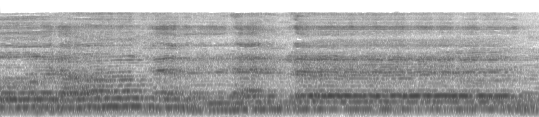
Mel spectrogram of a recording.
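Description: Worship band music: several voices singing long held notes together over guitar accompaniment.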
